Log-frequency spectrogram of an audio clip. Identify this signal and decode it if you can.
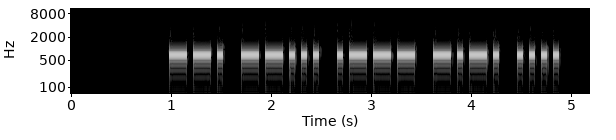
Morse code, heard as a keyed tone, about 21 wpm, 700 Hz. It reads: G7JCH
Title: DXCC-100 Call Signs - 5 Characters - 20wpm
